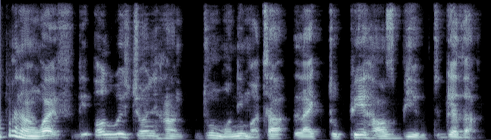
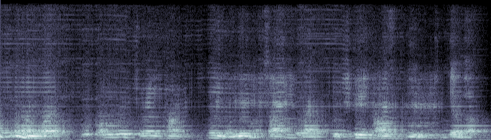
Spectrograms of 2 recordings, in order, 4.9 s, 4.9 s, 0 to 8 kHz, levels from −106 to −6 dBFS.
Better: first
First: none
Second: noise reduction (neural separator model SepFormer DNS4)

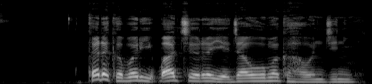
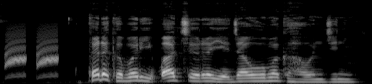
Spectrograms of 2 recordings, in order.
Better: first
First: none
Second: noise reduction (classical method log-MMSE)

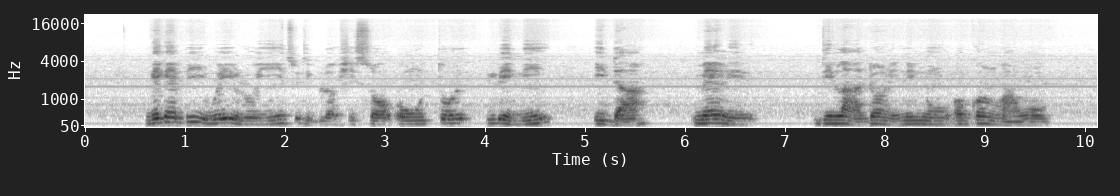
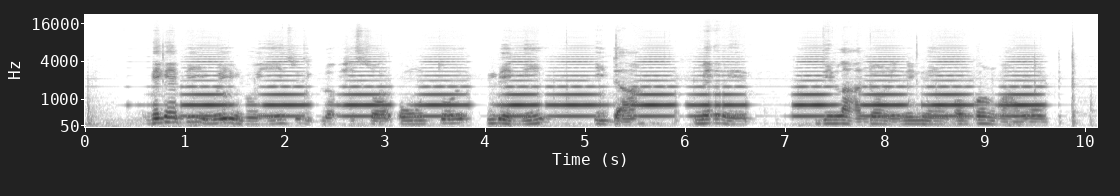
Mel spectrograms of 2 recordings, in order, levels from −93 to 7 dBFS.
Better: first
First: none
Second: noise reduction (neural mask model RNNoise)

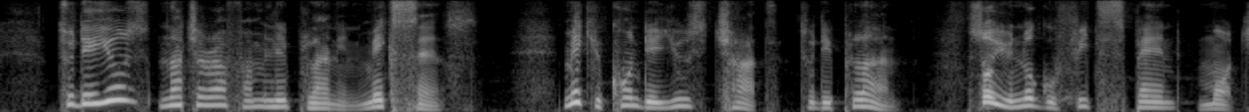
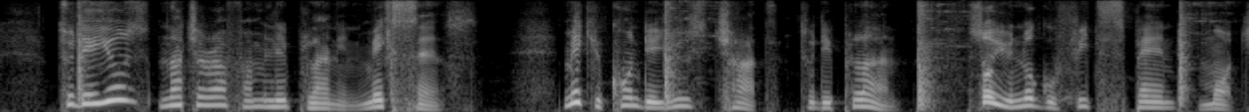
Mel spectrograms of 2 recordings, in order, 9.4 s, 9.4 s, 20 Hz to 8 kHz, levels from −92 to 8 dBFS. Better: first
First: none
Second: background sound (Shatter); 14 dB below the speech

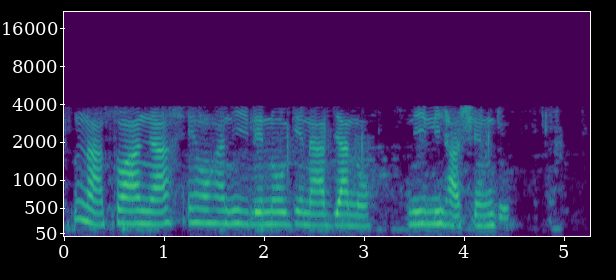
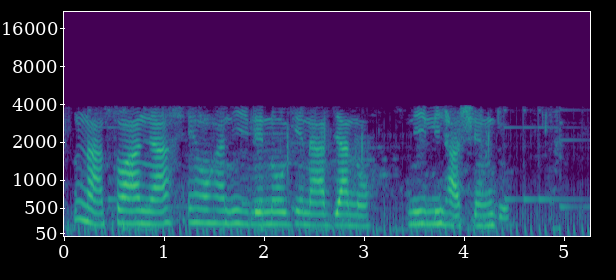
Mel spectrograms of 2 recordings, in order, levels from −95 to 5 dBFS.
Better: first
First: none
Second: background sound (Drill + Doorbell); 19 dB below the speech

